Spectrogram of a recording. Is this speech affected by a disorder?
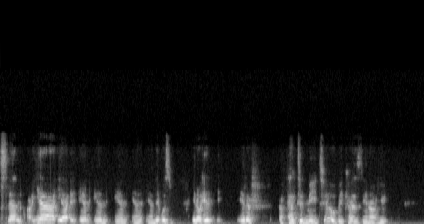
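Yes: stuttering; severe stuttering at college start, fluency temporarily improved by drinking alcohol, works as school slp; stutters openly, cannot hide it, discloses stuttering to parents, feels in control; noticeable stuttering that cannot be hidden, more fluent when drinking then; here repeated sounds, repeated words.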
